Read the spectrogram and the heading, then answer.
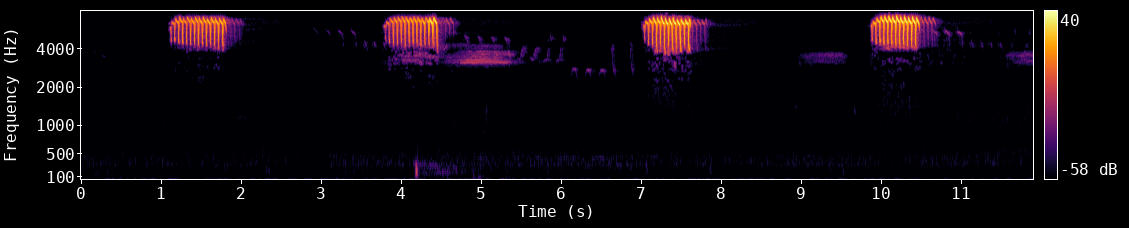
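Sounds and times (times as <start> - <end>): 
Bohemian waxwing Bombycilla garrulus calling: 3.8 - 5.2, 7.0 - 7.7, 9.9 - 10.5.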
